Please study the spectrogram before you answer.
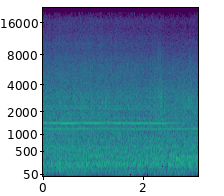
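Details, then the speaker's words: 2015 Chevy Silverado 1500 at idle, charging-system warning on, voltage stuck near 12 despite a new battery: a thin, steady high whine from the alternator sits over the idle hum and doesn't change; the alternator is failing. "I don't know how well you can hear it, but there's a distinct whine coming from the alternator."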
